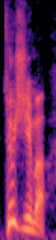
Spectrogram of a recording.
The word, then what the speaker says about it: Tsushima: Tsushima. Shout out to Creative Kofi who corrected everybody on Crossfire on how to say it properly. So I'm trying to say it properly.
